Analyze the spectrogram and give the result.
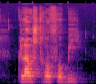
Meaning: claustrophobia
- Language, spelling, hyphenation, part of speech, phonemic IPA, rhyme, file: Dutch, claustrofobie, claus‧tro‧fo‧bie, noun, /ˌklɑu̯s.troː.foːˈbi/, -i, Nl-claustrofobie.ogg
